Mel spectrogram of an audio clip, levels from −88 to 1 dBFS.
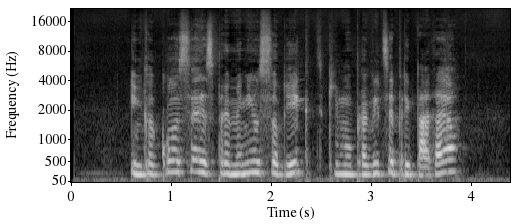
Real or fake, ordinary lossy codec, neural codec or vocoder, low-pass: fake; none; codec, 44.1 kHz, 3.4 kbps, Pupu-Codec; none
